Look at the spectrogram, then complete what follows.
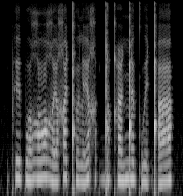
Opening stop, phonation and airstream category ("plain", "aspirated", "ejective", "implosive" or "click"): aspirated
